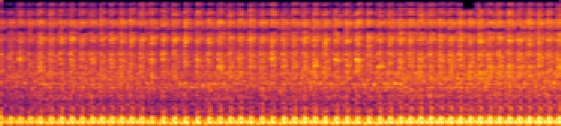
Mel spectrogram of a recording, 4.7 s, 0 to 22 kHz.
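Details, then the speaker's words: 1995 Honda Shadow VLX 600 (VT600CD) V-twin, dug out after sitting: uneven pulsing about four beats a second, kept running only by throttle blips, won't idle; tested with air filter off, owner suspects too much air, carb air-fuel adjustment possibly needed. "she acts like she really needs the fuel what what okay let's bring her back to choke [Music] all right so to keep her running I have to give her gas"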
